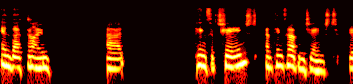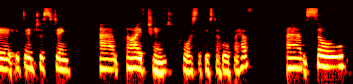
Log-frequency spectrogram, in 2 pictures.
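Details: Adult speaker; ordinary speech.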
